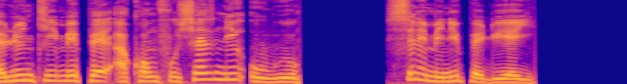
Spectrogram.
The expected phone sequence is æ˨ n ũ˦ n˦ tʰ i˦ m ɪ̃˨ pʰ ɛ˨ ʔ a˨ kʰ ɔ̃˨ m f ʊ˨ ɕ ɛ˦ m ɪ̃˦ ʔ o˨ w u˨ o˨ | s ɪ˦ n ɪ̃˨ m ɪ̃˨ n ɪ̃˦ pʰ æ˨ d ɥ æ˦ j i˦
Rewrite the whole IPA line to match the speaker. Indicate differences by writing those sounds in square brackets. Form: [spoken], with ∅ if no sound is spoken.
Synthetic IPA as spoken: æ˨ n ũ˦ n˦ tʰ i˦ m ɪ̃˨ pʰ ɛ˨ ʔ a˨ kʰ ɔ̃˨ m f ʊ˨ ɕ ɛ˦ [n] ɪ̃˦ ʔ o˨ w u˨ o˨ | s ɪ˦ n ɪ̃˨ m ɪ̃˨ n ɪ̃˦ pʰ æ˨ d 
